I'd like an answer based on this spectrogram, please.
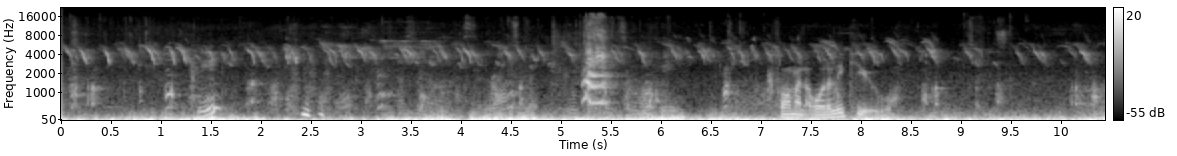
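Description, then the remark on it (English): Several chickens cluck and chatter in a busy, overlapping flock as they are fed, with a dense layer of high chirping birds behind and a person speaking briefly over the noise. “It's like the soup kitchen for chickens, isn't it?”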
